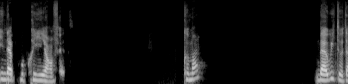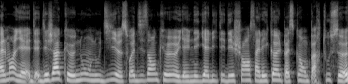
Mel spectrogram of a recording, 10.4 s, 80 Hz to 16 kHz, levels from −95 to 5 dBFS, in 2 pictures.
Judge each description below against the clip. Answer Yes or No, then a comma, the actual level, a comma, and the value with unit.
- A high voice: Yes, high, 200 Hz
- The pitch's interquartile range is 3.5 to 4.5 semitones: No, average, 2.7 semitones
